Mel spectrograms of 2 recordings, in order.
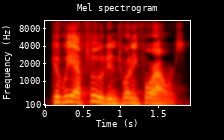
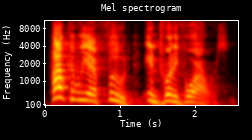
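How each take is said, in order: First: Said in the usual way. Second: Higher, louder disbelieving repeat; acted incredulity; incredulous question. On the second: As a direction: ask it in raised-pitch disbelief, starting hard on "How". Repeats the quoted question, more incredulous.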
